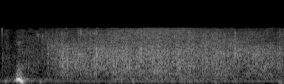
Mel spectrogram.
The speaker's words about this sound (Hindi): अब आप ताली बजा सकते हैं।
